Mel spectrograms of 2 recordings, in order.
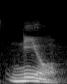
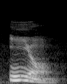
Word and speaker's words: ঞ: এটাকে গ্রামাঞ্চলে বলেন, অনেকে বলে থাকেন যে নিয়। আসলে নিয় নয়, এটি হচ্ছে ইয়, বা শুদ্ধ উচ্চারণ করতে গেলে ইয়, ওবৎ উচ্চারিত ইয় নাসিক্য হবে।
